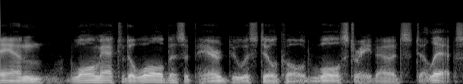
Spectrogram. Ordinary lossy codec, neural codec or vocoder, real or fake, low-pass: Opus, 64 kbps; codec, 16 kHz, 0.5 kbps, FunCodec, trained on LibriTTS, 25 frames a second; fake; 7.2 kHz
